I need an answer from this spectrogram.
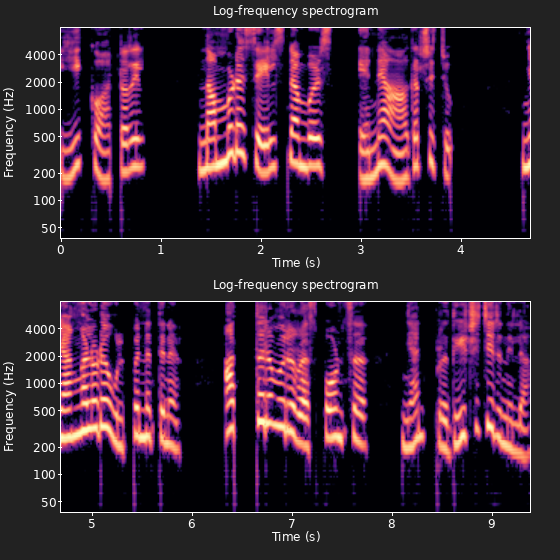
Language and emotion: Malayalam, surprised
